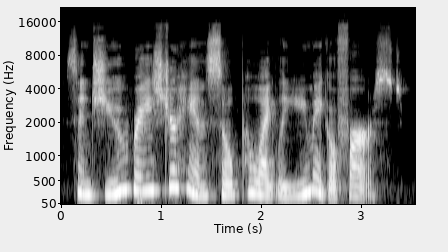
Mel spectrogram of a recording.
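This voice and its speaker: A woman plays a courteous kindergarten teacher from a storybook. She speaks slowly and formally, keeping things orderly and polite. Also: a little high, lively intonation, slightly rough. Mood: approving.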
